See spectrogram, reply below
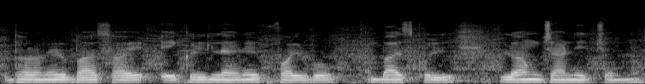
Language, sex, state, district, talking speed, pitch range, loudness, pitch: Bengali, male, West Bengal, Kolkata, 120 wpm, 105-110 Hz, -16 LUFS, 110 Hz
